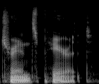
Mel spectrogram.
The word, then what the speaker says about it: transparent: Yeah, the stress is on the middle syllable, transparent.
